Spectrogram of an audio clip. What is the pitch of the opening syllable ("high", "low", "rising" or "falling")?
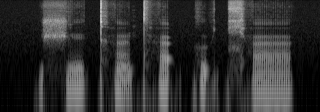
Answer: high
